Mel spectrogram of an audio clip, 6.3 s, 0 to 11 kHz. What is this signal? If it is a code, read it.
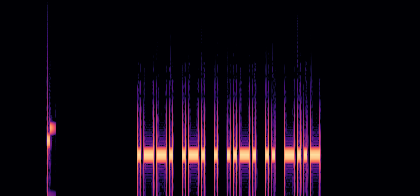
Morse code, heard as a keyed tone, about 25 wpm, 700 Hz. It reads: PREFIX
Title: Callsign Prefixes for Top 25 DXCC - 25wpm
